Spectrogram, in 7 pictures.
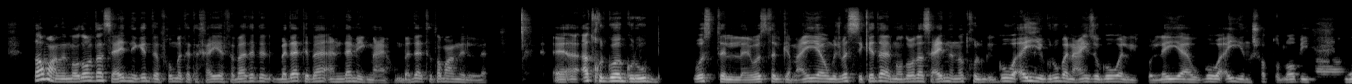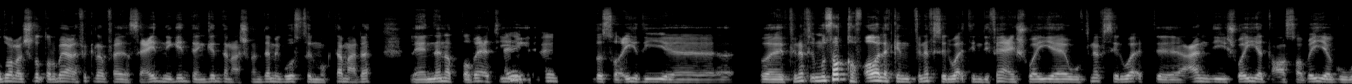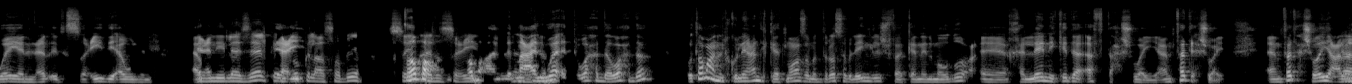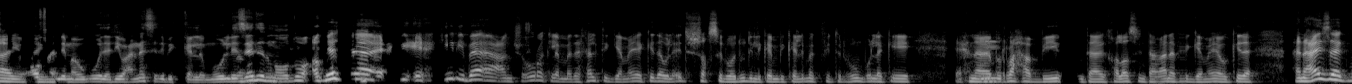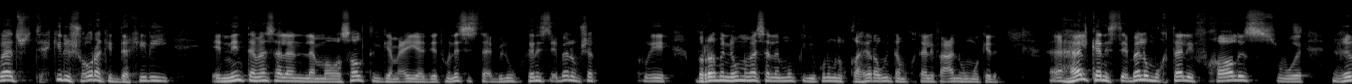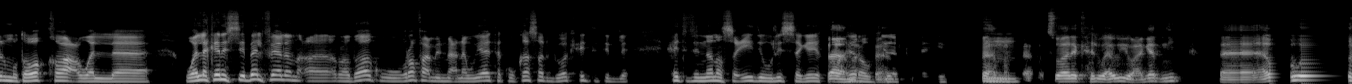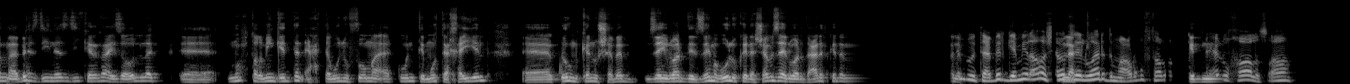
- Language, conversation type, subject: Arabic, podcast, إيه اللي بيخلّي الواحد يحس إنه بينتمي لمجتمع؟
- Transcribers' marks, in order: tsk; in English: "الgroup"; unintelligible speech; in English: "group"; distorted speech; other background noise; in English: "بالenglish"; tapping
